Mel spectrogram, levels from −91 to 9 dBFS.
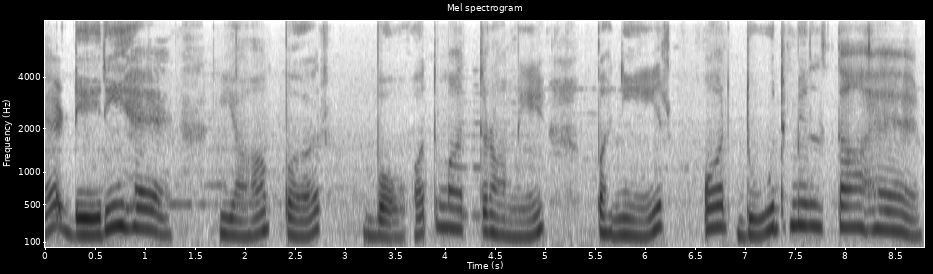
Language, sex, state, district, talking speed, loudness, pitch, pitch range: Hindi, female, Rajasthan, Bikaner, 90 wpm, -17 LUFS, 200 Hz, 165-235 Hz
